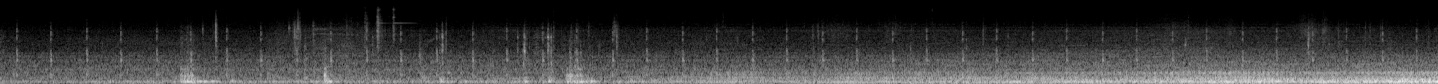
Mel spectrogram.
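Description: Small car's engine heard from inside the cabin, running at the lights after a stall, then pulling away with the engine note slowly rising and the rumble growing louder. A steady light ticking runs throughout, with a few louder knocks in the first six seconds.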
